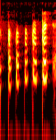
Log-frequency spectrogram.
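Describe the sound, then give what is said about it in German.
A voice imitates a thrush calling outdoors with six quick, evenly spaced chirping notes, fairly loud, followed by a brief soft rustle at the end. “Darüber weg hörst du eine Drossel, die da draußen”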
